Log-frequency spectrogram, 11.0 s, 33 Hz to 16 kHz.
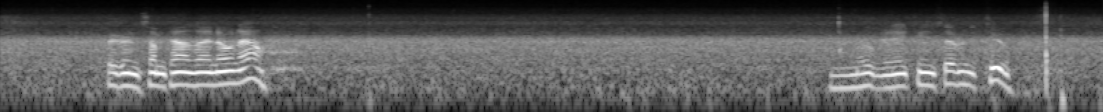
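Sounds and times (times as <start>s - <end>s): steady rushing noise: 0.0s - 11.0s.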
